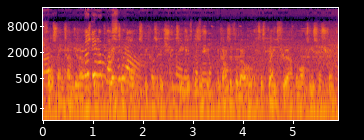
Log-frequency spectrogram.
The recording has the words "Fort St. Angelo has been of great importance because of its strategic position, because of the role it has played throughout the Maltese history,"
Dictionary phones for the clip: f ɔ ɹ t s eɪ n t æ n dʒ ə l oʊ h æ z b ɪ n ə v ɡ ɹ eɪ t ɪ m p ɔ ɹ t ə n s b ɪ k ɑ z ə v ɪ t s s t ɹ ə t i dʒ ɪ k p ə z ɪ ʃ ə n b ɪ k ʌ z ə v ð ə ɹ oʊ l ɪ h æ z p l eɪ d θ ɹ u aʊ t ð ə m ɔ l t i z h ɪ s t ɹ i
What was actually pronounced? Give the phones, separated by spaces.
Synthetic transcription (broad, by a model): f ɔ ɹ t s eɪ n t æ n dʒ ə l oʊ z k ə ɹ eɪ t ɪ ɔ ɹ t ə s b ɪ k ɑ z ə v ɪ t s s t ɹ ə t i dʒ ɪ k p ə z ɪ ʃ ə n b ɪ k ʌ z ə v ð ə ɹ oʊ l ɪ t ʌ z p l eɪ d θ ɹ u aʊ t ð ə m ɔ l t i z h ɪ s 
